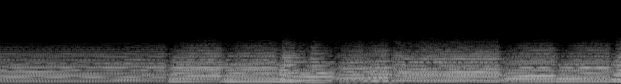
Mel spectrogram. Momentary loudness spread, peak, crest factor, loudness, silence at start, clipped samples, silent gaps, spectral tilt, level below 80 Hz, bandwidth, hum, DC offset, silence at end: 6 LU; -12 dBFS; 16 dB; -28 LUFS; 0 s; under 0.1%; none; -11.5 dB/octave; -52 dBFS; 4.4 kHz; none; under 0.1%; 0 s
